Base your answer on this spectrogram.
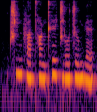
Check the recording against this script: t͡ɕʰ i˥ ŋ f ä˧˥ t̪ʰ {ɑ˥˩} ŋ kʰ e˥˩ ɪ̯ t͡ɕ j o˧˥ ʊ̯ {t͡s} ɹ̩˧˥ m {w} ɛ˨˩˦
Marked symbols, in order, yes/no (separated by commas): no, yes, no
